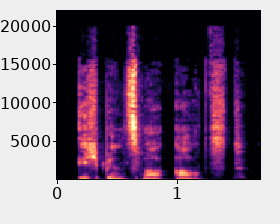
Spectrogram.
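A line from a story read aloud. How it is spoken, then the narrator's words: Plain. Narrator (German): sagte Modo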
